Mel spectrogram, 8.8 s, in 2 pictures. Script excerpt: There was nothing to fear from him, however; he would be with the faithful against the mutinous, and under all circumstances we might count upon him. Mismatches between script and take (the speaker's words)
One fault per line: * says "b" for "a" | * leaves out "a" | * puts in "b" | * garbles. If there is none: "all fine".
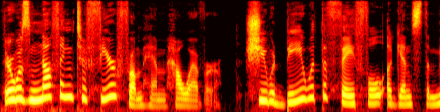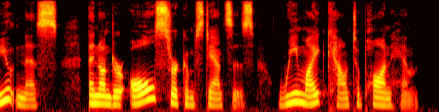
* says "she" for "he"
